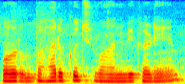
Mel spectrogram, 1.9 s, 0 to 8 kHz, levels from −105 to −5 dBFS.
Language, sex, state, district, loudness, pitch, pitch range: Hindi, male, Uttar Pradesh, Shamli, -17 LUFS, 125 Hz, 120-135 Hz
